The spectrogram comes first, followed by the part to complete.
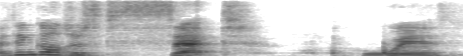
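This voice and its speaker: A woman speaks with lively intonation. Her tone is bright and sharp. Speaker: beauty vlogger. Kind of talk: live stream tutorial, casual chat. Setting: home, live stream. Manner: mumbling to herself.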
